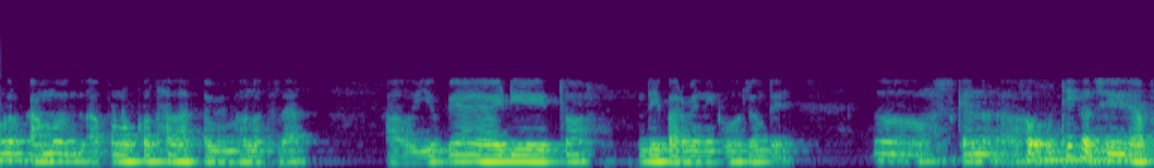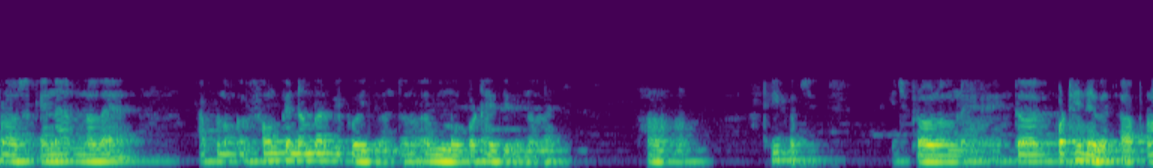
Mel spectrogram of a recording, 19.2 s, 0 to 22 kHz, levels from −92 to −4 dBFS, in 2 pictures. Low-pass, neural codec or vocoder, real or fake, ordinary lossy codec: 3.6 kHz; none; real; none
